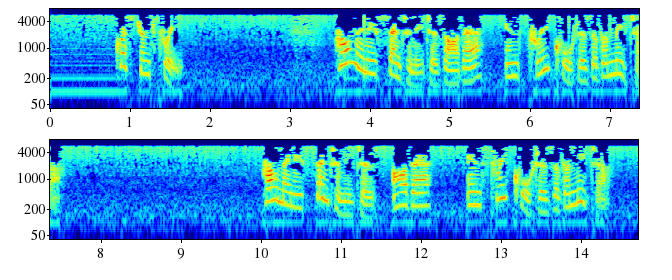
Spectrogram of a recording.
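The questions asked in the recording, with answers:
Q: How many centimeters are there in 3/4 of a meter?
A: 75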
